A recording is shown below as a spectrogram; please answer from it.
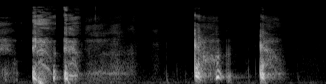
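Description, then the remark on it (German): A loud coughing fit: two quick bursts of harsh coughs, a short pause, then two more clustered hacking coughs, with no speech. “Herrlich, dass ich jetzt einen Hustenanfall kriege.”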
